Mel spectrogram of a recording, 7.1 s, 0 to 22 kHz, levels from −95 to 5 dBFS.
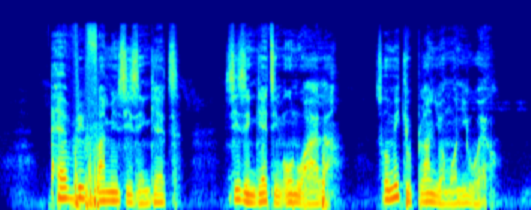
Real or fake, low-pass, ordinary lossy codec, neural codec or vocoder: real; 14.4 kHz; none; none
